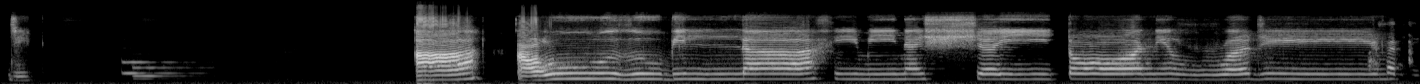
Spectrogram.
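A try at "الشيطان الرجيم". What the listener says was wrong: اب شیطان الرا بس تھوڑا سا اور حرف الطاء میں بھرا کرے. حرف الطاء کو تو صاد ضاد طا. شیطان الرجیم.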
